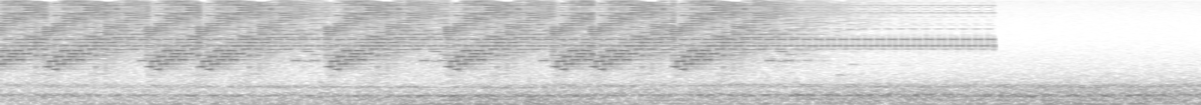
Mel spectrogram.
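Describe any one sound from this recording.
Rapid electronic chimes tick quickly, then stop.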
